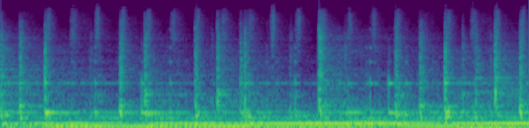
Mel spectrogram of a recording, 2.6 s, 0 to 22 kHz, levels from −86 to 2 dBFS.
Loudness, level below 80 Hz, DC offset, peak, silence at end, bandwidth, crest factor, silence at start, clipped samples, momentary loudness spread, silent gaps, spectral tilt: -17 LUFS; -22 dBFS; under 0.1%; -4 dBFS; 0 s; 12 kHz; 12 dB; 0 s; under 0.1%; 2 LU; none; -8 dB/octave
